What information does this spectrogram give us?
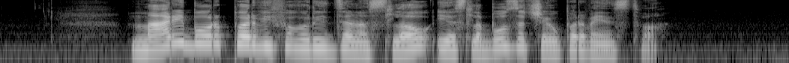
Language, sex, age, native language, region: Slovenian, female, 30-49, Slovenian, Central Slovenia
